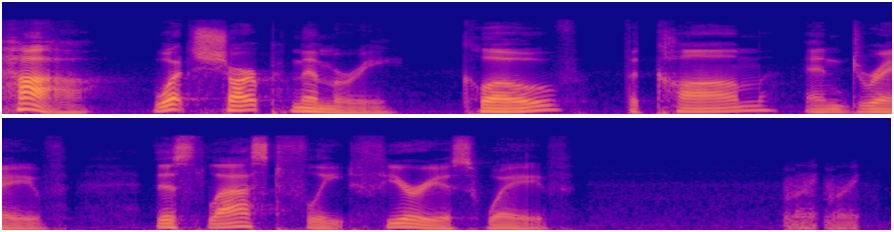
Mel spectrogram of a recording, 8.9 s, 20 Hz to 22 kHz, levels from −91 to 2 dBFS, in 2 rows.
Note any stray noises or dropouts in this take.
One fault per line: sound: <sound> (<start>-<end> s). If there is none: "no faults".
sound: laugh (8.4-8.7 s)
